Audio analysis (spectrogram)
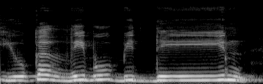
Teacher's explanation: زا نہیں ہے، زبان کا کنارہ ہلکا سا باہر نکالیں گے تو دال آسانی کے ساتھ ادا ہو جائے گا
